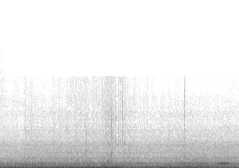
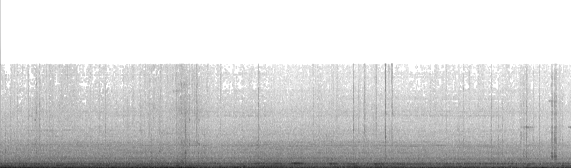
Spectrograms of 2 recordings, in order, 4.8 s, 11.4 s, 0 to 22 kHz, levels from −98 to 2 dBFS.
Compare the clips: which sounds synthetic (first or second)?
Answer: first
